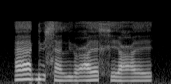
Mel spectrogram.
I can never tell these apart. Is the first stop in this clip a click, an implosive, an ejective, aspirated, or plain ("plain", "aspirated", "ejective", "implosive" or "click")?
implosive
